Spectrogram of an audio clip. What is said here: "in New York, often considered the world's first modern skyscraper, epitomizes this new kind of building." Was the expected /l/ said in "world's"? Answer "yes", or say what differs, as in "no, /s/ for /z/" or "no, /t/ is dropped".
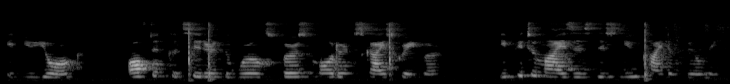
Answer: yes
